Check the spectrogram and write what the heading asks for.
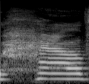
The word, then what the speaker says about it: have: It has an E on the end that you can't hear, and it's not doing its job either. It's not being magic because it's not have, it's have. Have.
